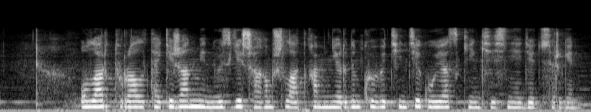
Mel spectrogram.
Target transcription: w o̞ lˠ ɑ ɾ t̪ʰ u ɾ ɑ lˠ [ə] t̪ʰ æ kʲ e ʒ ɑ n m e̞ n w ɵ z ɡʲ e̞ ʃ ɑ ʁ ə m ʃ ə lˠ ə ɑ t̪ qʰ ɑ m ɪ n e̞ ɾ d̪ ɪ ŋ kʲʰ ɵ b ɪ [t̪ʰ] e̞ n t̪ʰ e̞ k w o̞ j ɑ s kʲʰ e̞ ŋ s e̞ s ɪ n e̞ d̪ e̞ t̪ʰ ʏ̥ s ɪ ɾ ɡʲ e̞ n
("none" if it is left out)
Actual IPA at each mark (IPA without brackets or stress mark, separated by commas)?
ə, t̪ʰ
